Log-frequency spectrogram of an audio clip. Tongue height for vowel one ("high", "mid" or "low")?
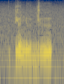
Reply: mid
